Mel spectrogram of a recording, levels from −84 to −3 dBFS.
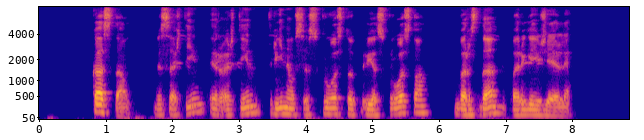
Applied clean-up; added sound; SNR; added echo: neural mask model Resemble Enhance denoiser.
